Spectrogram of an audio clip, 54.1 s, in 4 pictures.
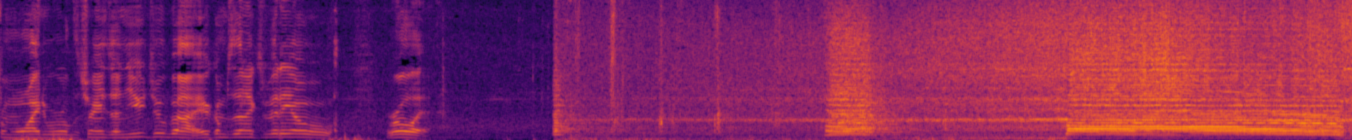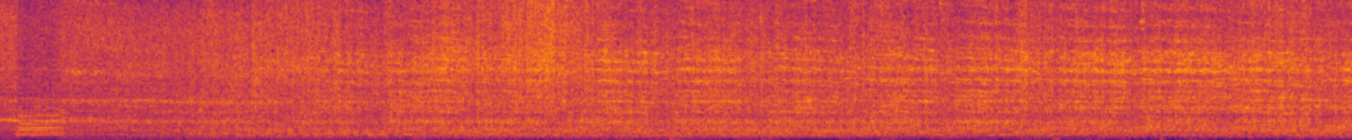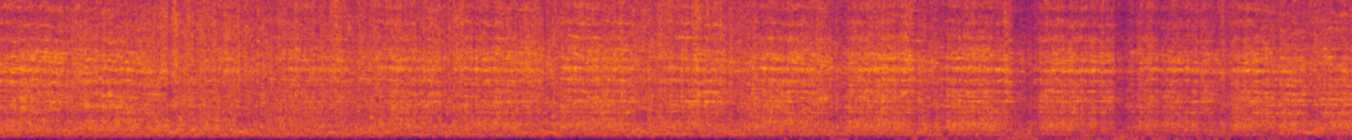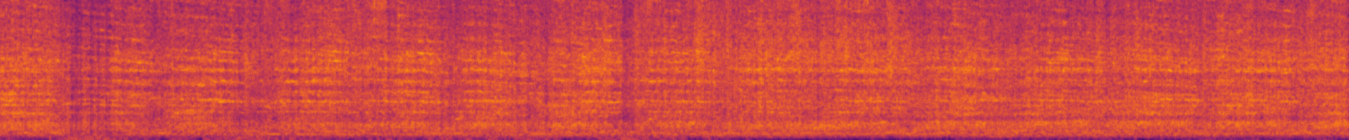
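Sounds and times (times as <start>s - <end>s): train rumbling past on rails: 4.5s - 54.0s
locomotive air horn: 8.2s - 9.0s, 10.5s - 14.3s.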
